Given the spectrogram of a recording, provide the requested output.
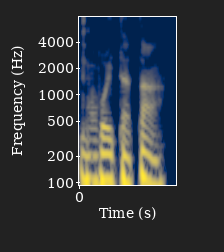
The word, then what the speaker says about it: Boitatá: See the accent. Oh, with that yeah. Right. Emphasis on the last. Boitatá.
